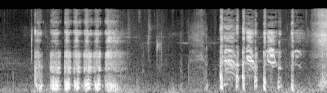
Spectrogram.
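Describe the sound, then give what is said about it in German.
Coughing after choking on something: a rapid run of harsh coughs, followed by a few shorter voiced throat sounds. “Entschuldigung, jetzt habe ich mich verschluckt.”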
